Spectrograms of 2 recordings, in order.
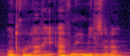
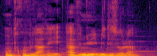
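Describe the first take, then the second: First: It is spoken at a normal, quicker pace. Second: It is spoken at a slower, careful pace.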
